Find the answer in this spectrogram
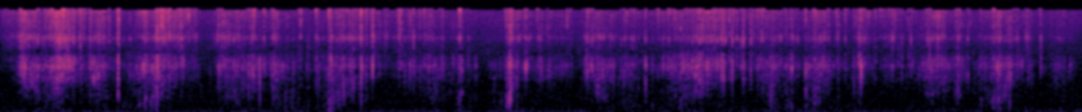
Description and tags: A quick walking sound I made for my game using a wrapper and a Turtle Beach headset.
